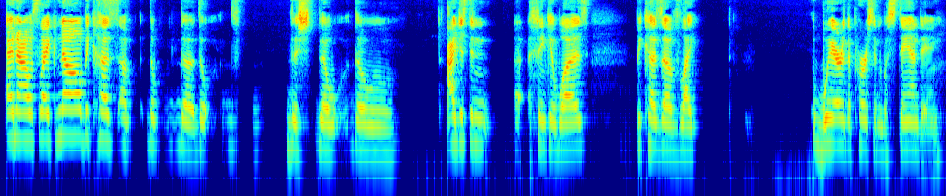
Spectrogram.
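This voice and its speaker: A woman's voice: mid-range voice, slow, long pauses, a bit bright. A woman with a Filipino accent, perhaps in her thirties, hosting a casual livestream, reading viewer comments and rambling with many fillers and restarts. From Philippines. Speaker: livestream host reading chat.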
